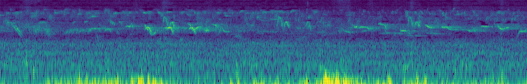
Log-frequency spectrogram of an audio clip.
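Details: Parent swallows feeding chicks, with busy high twittering: overlapping short chirps and slurred notes come in quick succession, set against a constant low-frequency hum and rumble.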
